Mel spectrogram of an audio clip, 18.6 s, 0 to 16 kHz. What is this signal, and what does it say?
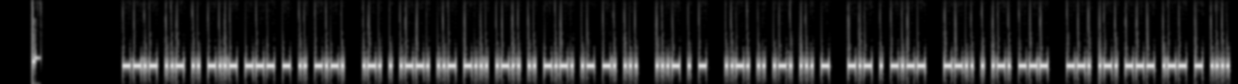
Morse code, heard as a keyed tone, about 30 wpm, 700 Hz. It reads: QUIXOTIC REPUBLICANS VET FIRST KEY ZERO GROWTH
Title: Pangram Challenge v2 - 30wpm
